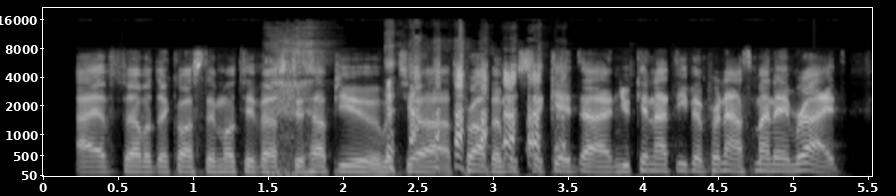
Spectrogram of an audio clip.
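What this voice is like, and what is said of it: Bad put-on French accent. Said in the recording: “I know I'm doing a much worse French accent ... that's a bad our Earth French accent”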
